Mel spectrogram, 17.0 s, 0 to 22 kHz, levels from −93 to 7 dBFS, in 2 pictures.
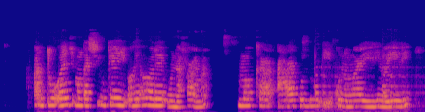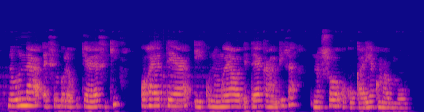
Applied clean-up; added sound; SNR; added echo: neural separator model SepFormer DNS4.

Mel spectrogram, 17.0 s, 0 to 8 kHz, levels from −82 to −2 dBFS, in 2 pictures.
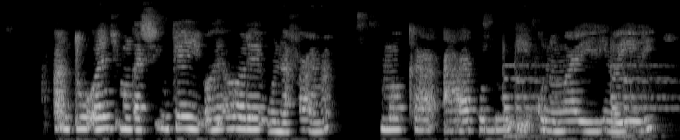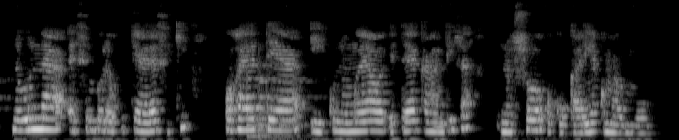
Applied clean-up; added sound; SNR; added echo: classical method WPE with log-MMSE.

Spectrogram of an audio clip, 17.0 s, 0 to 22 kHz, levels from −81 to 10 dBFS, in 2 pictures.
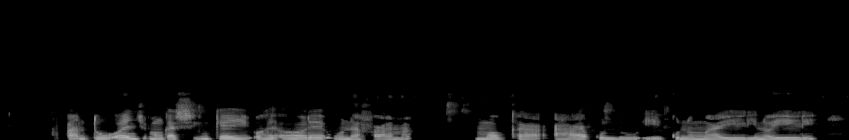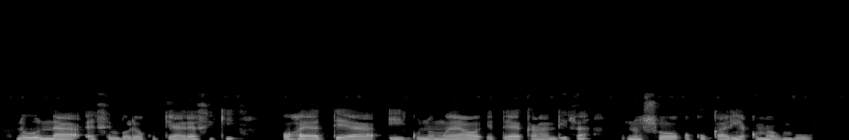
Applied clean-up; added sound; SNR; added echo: none; none; none; none.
